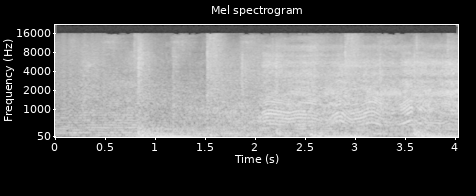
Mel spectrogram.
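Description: Enduro dirt bike engine revving under race load, its pitch rising and falling repeatedly with the throttle in the second half, over background music.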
